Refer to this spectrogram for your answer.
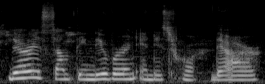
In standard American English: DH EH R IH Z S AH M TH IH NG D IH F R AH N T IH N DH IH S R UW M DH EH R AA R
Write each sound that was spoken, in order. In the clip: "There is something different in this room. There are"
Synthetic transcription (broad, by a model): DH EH R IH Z S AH M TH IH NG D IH R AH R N IH N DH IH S R UW M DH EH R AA R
